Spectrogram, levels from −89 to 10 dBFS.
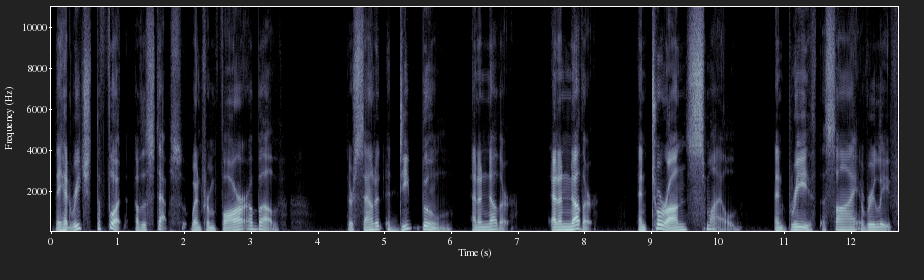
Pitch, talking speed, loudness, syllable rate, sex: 130 Hz, 140 wpm, -21 LUFS, 4.6 syllables/s, male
